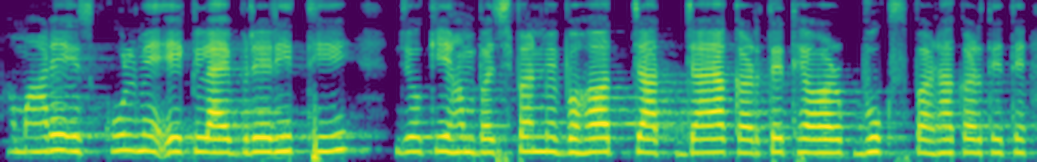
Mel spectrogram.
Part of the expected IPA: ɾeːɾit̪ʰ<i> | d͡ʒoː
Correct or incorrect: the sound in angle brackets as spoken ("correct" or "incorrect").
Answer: correct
